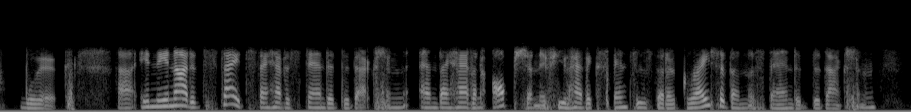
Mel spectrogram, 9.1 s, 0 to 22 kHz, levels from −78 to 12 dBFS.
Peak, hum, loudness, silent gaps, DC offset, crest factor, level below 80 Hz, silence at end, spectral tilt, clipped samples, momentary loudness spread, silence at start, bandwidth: -10 dBFS; none; -30 LUFS; none; 2%; 22 dB; -62 dBFS; 0.35 s; -7.5 dB/octave; under 0.1%; 10 LU; 0 s; 6.2 kHz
